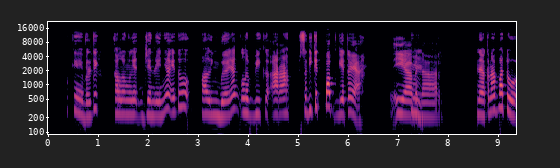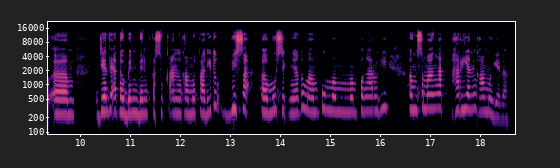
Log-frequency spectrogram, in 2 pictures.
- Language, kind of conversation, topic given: Indonesian, podcast, Bagaimana musik memengaruhi suasana hati atau produktivitasmu sehari-hari?
- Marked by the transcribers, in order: none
